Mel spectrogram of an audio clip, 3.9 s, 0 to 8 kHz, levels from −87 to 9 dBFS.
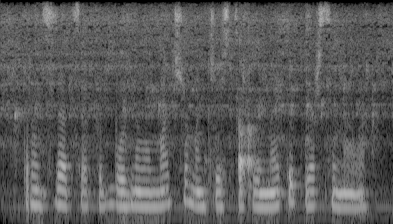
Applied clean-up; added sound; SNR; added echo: none; none; none; none.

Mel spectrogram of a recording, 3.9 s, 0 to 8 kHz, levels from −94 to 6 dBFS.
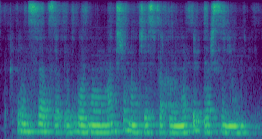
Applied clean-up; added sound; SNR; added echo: neural separator model SepFormer DNS4.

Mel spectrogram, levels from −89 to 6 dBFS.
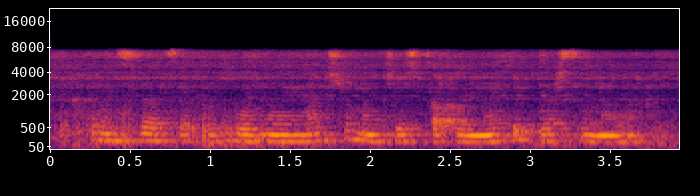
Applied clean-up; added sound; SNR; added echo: none; Thunder; 16 dB; reverberation time 0.5 s.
